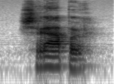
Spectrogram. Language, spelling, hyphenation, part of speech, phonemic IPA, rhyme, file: Dutch, schraper, schra‧per, noun, /ˈsxraː.pər/, -aːpər, Nl-schraper.ogg
- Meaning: 1. a scraper (tool) 2. a scrooge, a miser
